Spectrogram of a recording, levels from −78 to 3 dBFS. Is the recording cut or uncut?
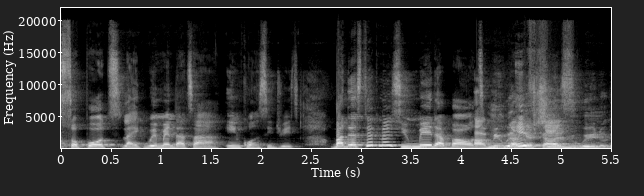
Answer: uncut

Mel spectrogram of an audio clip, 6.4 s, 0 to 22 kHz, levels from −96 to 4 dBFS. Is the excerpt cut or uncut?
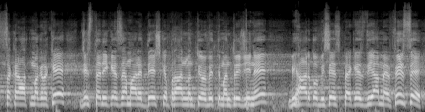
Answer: uncut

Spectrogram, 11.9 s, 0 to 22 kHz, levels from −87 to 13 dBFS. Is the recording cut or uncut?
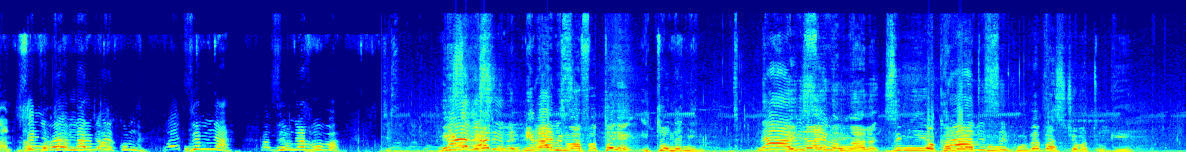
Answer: cut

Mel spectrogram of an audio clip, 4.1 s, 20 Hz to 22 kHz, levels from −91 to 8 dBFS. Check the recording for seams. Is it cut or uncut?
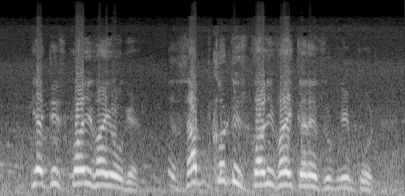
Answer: cut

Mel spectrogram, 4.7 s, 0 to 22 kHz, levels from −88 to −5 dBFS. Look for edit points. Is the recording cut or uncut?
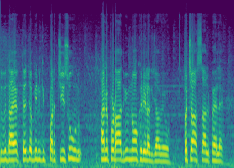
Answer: uncut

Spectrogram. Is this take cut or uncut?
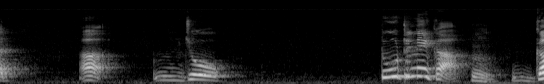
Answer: uncut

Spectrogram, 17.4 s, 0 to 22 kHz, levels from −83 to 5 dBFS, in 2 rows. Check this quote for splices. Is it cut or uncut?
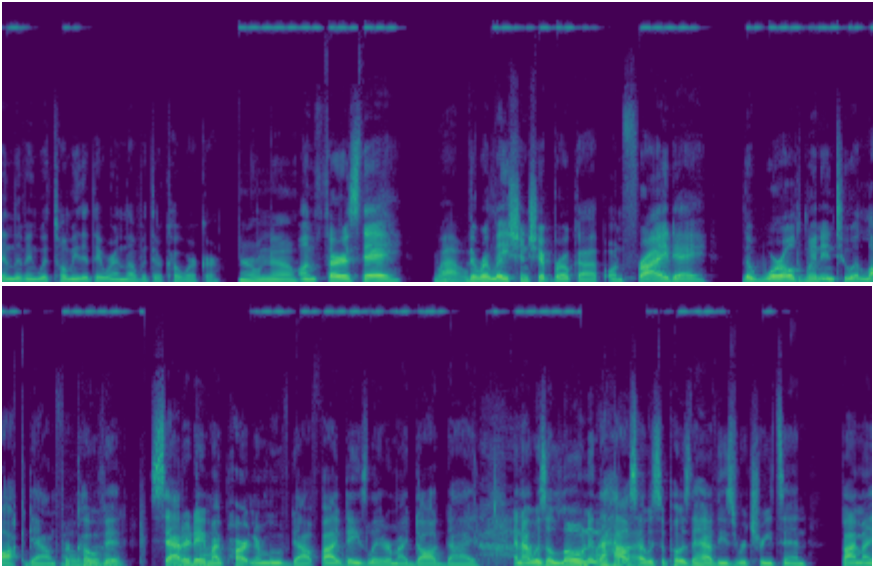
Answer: uncut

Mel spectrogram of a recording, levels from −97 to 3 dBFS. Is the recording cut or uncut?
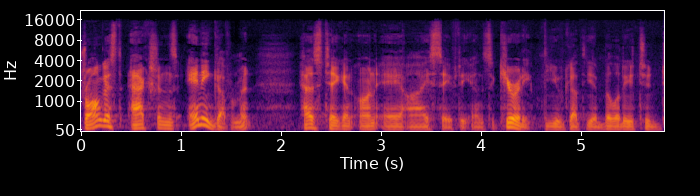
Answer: cut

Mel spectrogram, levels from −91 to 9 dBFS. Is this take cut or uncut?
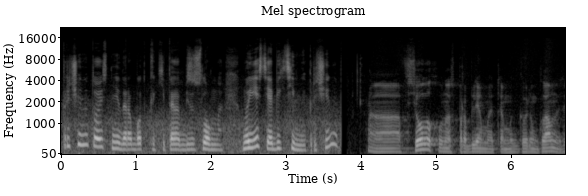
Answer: cut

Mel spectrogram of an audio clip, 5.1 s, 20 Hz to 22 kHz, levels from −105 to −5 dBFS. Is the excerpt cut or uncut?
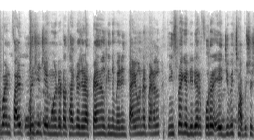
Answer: cut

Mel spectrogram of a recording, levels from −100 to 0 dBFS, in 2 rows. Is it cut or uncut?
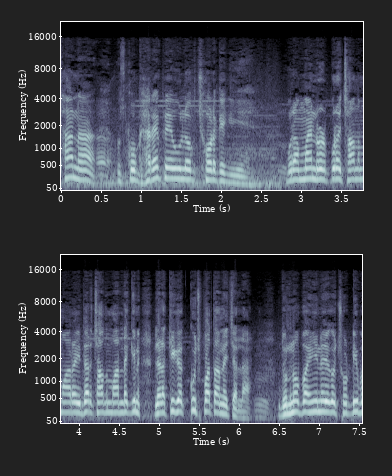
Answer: cut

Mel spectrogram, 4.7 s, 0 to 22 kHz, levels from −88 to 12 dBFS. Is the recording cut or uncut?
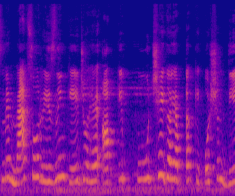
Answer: uncut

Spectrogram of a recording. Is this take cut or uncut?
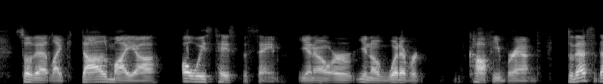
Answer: uncut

